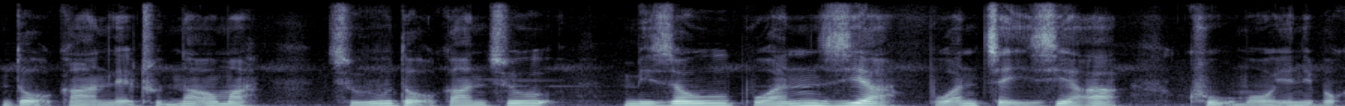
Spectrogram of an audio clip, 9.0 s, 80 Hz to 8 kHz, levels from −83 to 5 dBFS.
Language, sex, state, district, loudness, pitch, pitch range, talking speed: Mizo, male, Mizoram, Aizawl, -20 LUFS, 130 Hz, 120-150 Hz, 140 wpm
